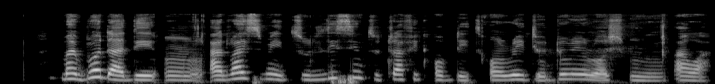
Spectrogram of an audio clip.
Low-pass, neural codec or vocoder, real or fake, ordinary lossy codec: 10.8 kHz; none; real; none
